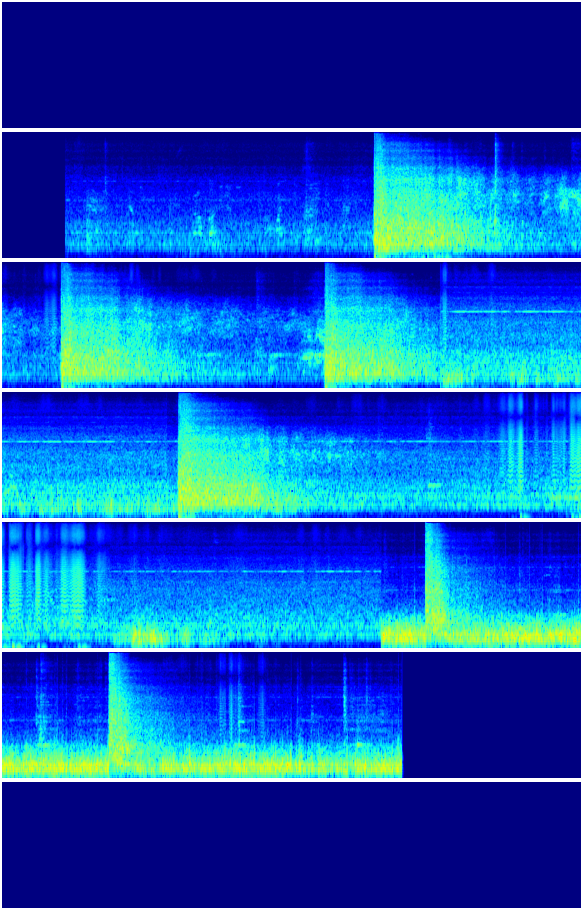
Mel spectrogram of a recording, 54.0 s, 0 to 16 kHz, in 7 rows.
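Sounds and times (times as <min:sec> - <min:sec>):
rumble of gunfire: 0:12.7 - 0:14.3, 0:16.2 - 0:17.8, 0:19.8 - 0:21.4, 0:25.5 - 0:27.0, 0:36.5 - 0:37.4, 0:40.0 - 0:41.8
deck gun blasts: 0:16.2 - 0:17.5, 0:25.5 - 0:26.7, 0:36.5 - 0:37.1, 0:40.0 - 0:40.7
wind and sea noise: 0:32.2 - 0:44.0.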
